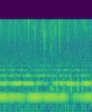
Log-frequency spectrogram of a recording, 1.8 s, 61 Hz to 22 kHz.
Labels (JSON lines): {"label": "biophony, midshipman", "recorder": "SoundTrap 500"}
